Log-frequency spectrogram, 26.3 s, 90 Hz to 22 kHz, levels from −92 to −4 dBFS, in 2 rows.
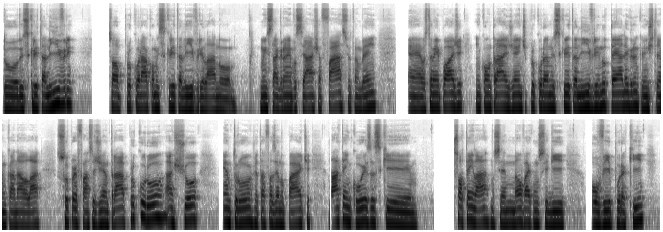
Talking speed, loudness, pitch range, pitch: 140 wpm, -16 LUFS, 115-130 Hz, 120 Hz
